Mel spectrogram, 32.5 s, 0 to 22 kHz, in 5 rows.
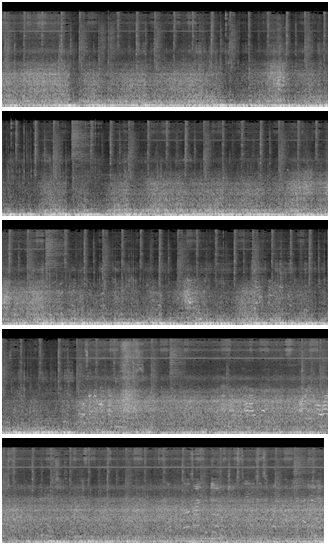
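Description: Steady low road and engine rumble inside a moving car's cabin at around 30 mph, with music and indistinct voices behind it.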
